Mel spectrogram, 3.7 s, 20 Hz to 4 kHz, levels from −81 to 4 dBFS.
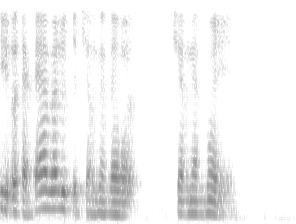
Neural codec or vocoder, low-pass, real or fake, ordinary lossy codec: codec, 24 kHz, 0.9 kbps, WavTokenizer, large speech release; 3.6 kHz; fake; Opus, 64 kbps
